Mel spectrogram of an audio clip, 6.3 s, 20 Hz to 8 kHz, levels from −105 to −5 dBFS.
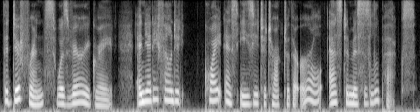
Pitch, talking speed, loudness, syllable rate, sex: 195 Hz, 210 wpm, -20 LUFS, 5.4 syllables/s, female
